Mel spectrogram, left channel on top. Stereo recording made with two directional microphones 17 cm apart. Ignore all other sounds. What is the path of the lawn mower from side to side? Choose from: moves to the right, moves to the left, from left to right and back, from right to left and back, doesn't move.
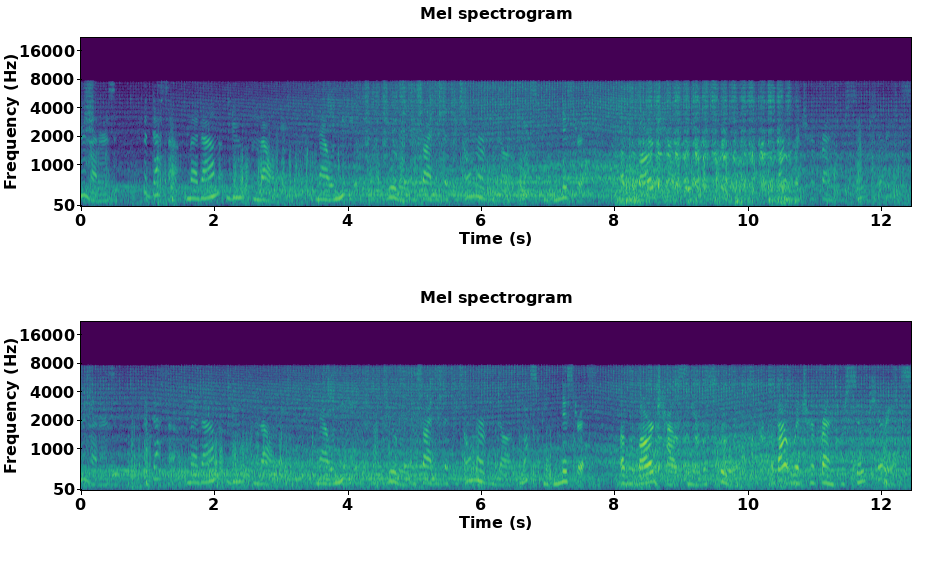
from right to left and back.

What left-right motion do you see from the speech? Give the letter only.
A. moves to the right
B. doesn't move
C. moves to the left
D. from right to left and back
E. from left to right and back
A.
